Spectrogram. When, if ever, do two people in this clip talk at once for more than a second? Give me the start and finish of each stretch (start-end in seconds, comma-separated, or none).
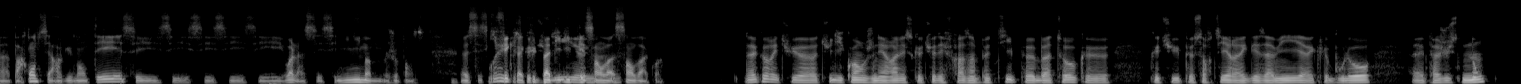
4.9-6.2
